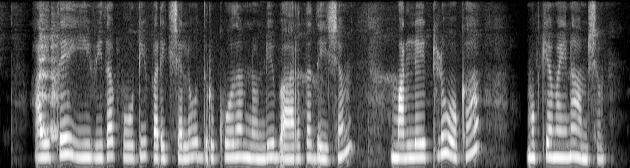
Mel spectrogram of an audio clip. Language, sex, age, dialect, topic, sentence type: Telugu, female, 18-24, Telangana, agriculture, statement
